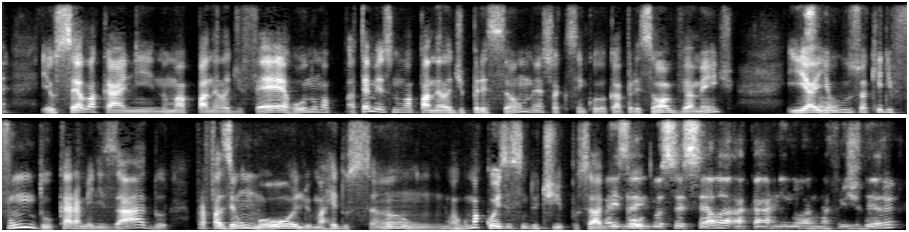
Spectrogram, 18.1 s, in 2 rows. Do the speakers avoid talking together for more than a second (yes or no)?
yes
